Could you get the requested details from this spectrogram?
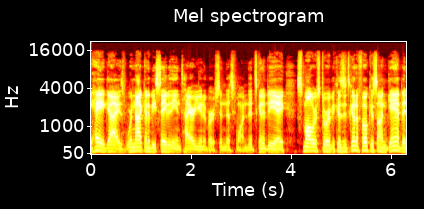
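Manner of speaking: plain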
